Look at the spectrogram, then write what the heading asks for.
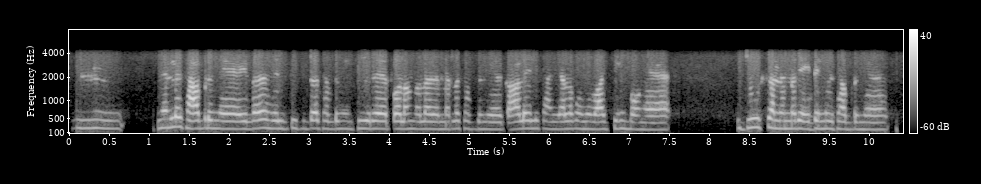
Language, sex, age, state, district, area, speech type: Tamil, female, 18-30, Tamil Nadu, Thoothukudi, rural, conversation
